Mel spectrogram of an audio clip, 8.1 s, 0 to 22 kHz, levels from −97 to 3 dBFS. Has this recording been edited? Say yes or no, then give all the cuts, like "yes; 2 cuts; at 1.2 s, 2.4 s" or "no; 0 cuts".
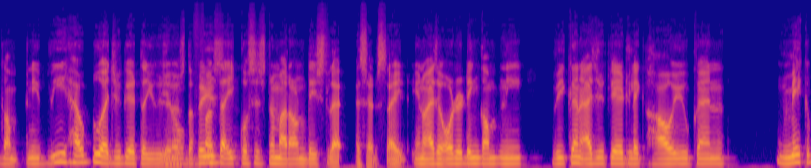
yes; 1 cut; at 1.8 s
